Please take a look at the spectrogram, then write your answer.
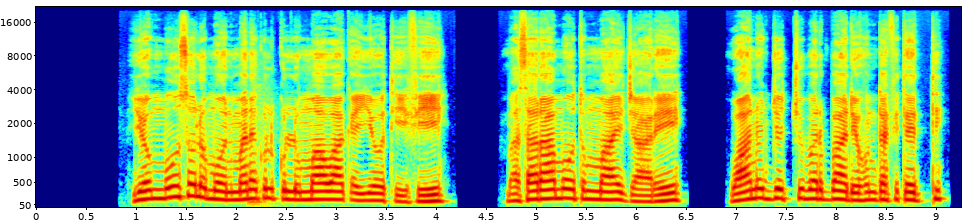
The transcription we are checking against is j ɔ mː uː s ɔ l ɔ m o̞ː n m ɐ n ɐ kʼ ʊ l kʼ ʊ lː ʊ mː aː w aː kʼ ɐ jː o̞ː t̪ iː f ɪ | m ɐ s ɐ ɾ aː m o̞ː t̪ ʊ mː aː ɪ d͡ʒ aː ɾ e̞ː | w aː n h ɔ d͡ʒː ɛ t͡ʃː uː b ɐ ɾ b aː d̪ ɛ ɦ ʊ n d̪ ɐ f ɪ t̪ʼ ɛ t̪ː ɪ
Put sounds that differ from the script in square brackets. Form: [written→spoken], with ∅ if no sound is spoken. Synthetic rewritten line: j ɔ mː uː s ɔ l ɔ m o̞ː n m ɐ n ɐ kʼ ʊ l kʼ ʊ lː ʊ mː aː w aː kʼ ɐ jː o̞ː t̪ iː f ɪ | m ɐ s ɐ ɾ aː m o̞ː t̪ ʊ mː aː ɪ d͡ʒ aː ɾ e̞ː | w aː n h ɔ d͡ʒː ɛ t͡ʃː uː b ɐ ɾ b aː d̪ ɛ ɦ ʊ n d̪ ɐ f ɪ t̪ʼ ɛ t̪ː ɪ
